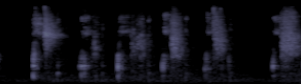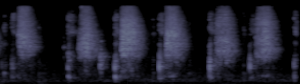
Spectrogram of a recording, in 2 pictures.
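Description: Plastic trigger spray bottle spritzing water onto coffee filters: a quick run of more than a dozen short hissing squirts, two or three a second.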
